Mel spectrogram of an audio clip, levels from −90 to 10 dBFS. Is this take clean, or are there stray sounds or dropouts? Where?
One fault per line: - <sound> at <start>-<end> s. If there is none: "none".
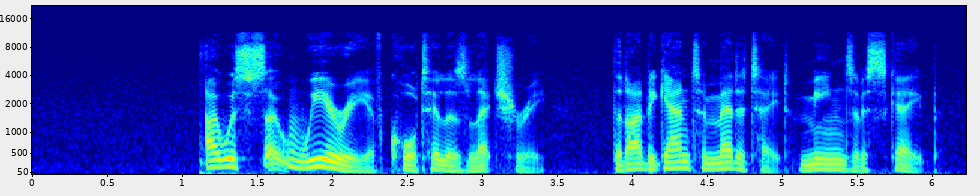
none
